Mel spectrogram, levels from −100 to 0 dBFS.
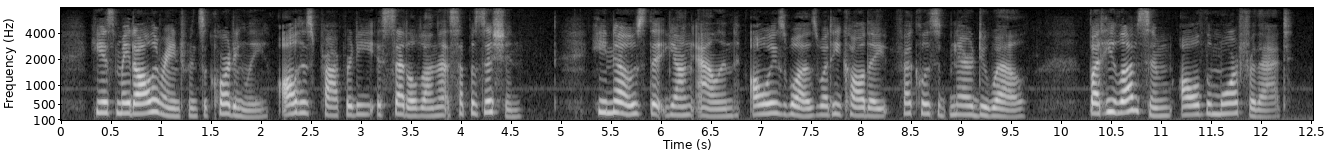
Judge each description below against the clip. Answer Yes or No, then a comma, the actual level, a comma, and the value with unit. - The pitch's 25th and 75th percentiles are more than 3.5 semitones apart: Yes, average, 4.6 semitones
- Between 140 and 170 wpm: No, average, 180 wpm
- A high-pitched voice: Yes, high, 235 Hz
